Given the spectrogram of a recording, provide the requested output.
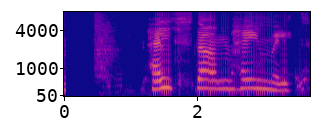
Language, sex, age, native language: Icelandic, female, 7, Icelandic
